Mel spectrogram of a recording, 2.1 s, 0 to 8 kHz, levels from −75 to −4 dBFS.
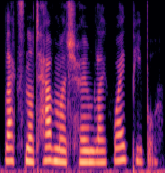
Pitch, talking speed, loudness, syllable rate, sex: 210 Hz, 230 wpm, -17 LUFS, 5.2 syllables/s, female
